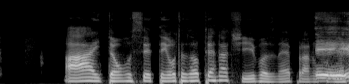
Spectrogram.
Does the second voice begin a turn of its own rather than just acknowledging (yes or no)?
yes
